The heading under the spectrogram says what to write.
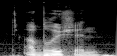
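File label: "ablution" US English; pronunciation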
